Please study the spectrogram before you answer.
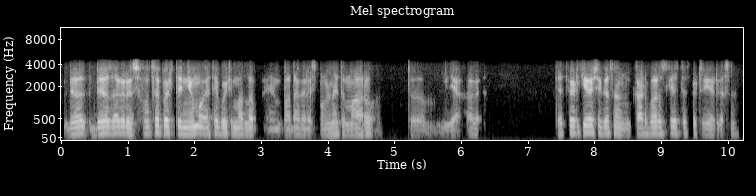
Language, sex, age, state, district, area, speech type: Kashmiri, male, 18-30, Jammu and Kashmir, Bandipora, rural, conversation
